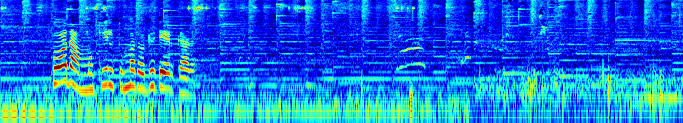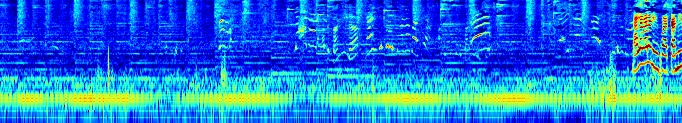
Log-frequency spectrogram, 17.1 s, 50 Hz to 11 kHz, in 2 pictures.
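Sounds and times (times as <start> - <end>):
background music with held notes: 0.0 - 17.0.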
